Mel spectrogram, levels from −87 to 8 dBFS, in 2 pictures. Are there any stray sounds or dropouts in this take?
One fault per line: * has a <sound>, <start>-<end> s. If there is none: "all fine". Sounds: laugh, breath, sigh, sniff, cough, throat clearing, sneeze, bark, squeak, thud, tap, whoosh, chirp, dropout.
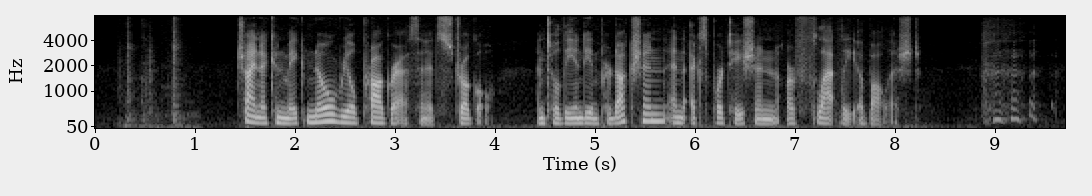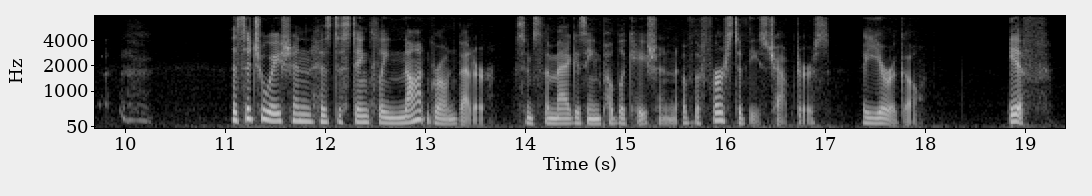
* has a squeak, 0.2-1.1 s
* has a laugh, 8.8-10.4 s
